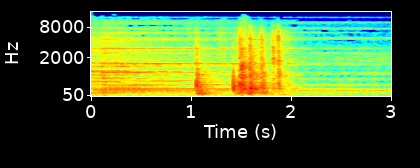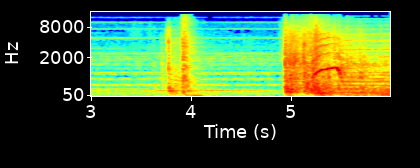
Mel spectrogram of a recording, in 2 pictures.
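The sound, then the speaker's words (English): A front door is hurriedly thudded shut with a sharp knock, followed by scraping and clicking metal as it is locked, then a final louder rattling clunk against a faint steady hum. “She hurriedly shuts it and locks it.”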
